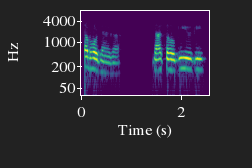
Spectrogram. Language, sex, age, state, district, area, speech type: Hindi, female, 60+, Uttar Pradesh, Hardoi, rural, conversation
